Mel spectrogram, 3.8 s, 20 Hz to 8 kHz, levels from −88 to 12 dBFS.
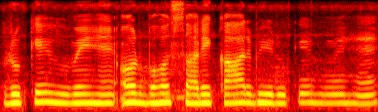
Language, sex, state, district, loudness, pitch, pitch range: Hindi, female, Bihar, Katihar, -15 LUFS, 190 Hz, 185-195 Hz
